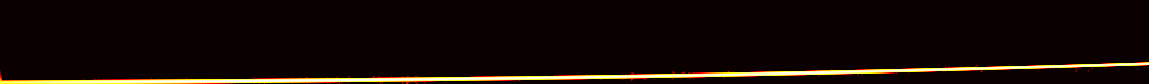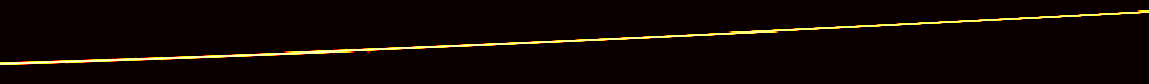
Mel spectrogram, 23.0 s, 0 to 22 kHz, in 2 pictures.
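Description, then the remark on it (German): A pure sine tone sweeps smoothly and steadily upward from a deep low hum to a piercing high whine over about twenty seconds, holding an even loudness throughout with no voices. “Das hier sind die Bereiche von 20 Hertz bis 20 Kilohertz und ihr könnt ja mal hören, ab wann ihr was hört und ab wann ihr nichts mehr hört.”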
